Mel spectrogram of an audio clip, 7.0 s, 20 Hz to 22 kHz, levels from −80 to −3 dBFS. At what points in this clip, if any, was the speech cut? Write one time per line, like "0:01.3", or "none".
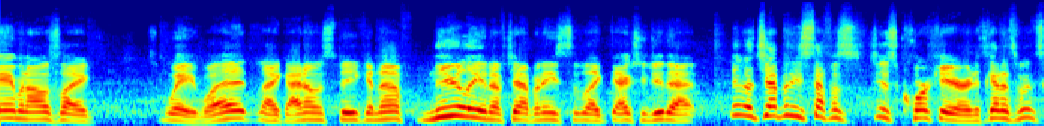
0:04.7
